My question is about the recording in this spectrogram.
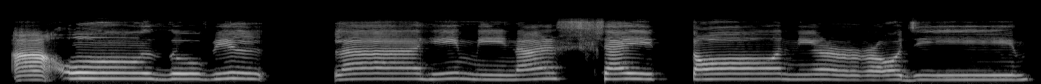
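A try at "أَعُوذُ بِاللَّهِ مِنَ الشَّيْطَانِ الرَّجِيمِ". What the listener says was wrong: ini barusan memang benar kurang ke bawah. Masih kesebutnya malah ain. Kalau tadi ketekan, ini malah memang ke ain. Tertukar ya. Jangan ain dulu baru alif, tapi alif dulu baru ain.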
